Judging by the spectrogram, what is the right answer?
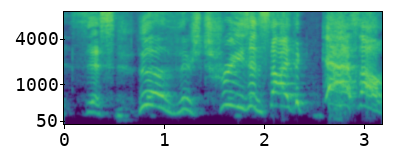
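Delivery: agitated shouting. Reacting to trees inside a castle in a game scene: upset yelling. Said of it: "Harper, calm down".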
